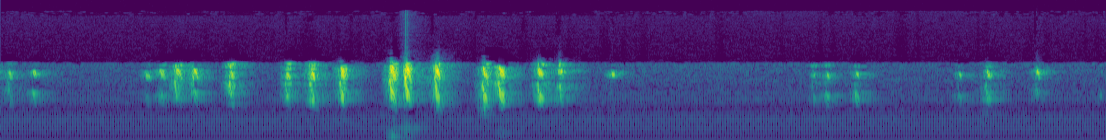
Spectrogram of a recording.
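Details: Mountain bluebirds returning to visit Audubon Starr Ranch, California, picked up by a webcam: soft, short chattering notes in quick clusters, then a pause and a few scattered notes, over a steady electrical hum, with one sharp click.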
